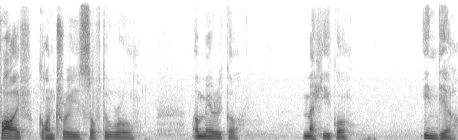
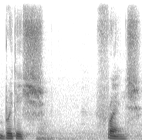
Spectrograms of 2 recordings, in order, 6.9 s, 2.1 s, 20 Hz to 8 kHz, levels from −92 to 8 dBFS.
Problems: none marked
